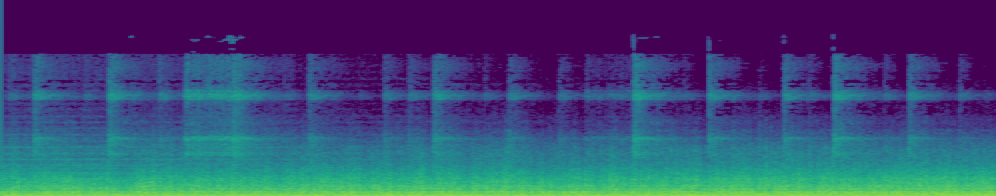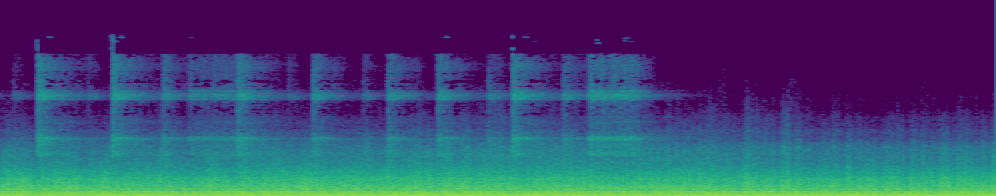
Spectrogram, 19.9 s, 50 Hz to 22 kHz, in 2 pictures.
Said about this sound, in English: T-minus 10, 9, 8, 7, 6, 5, 4. We've gone for main engine start.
